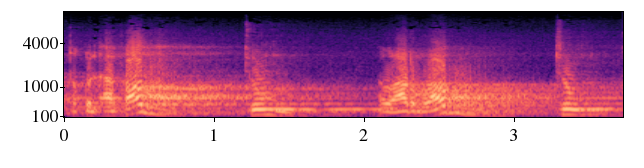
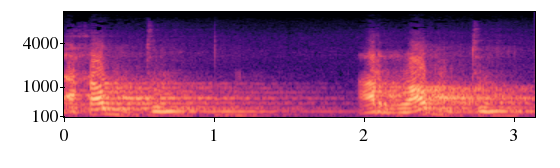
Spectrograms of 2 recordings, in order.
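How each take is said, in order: First: أفضتم أو عرضتم said slowly with a break at the ض; wrong stop on dad. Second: أفضتم، عرضتم said slowly with ض fully sounded; correct dad. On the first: Teacher slowly imitating a wrong stop at ض. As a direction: cut the sound at the ض in أفضتم and عرضتم. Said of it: "لا، لا تسكت، سكت خطأ". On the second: Teacher slowly showing students the right ض. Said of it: "والصحيح أنك تظهرها". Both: Shown as a demonstration.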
